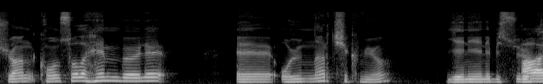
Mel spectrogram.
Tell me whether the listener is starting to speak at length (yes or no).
yes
